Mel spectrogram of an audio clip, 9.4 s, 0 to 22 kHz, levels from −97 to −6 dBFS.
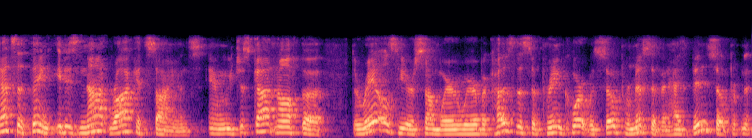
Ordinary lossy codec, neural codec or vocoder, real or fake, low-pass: Opus, 24 kbps; none; real; 7.2 kHz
